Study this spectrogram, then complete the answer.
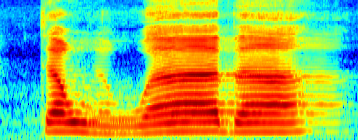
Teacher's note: کانا الف مدہ 1 سے 2 الف کے برابر پڑھیں گے، نون کو لمبا نہیں کرنا، کانا ایسا کرنا درست نہیں ہے، بلکہ کانا توابا، تا اور واؤ کو آپس میں مضبوطی کے ساتھ ملائیں گے، واؤ مشدد ہے · الف مدہ آ گیا، واؤ الف زبر وا 1 سے 2 الف کے برابر لمبا کریں گے، اور نیکسٹ با پر 2 زبر کی تنوین ہے تو آپ نے اس کو وقف کرتے ہوئے الف مدہ میں کنورٹ کر دینا ہے۔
